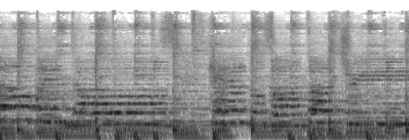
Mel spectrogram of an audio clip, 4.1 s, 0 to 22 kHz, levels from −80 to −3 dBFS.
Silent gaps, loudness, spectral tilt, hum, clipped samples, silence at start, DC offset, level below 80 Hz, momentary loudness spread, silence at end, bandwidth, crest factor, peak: none; -17 LUFS; -4.5 dB/octave; none; under 0.1%; 0 s; under 0.1%; -28 dBFS; 3 LU; 0 s; 17 kHz; 14 dB; -2 dBFS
